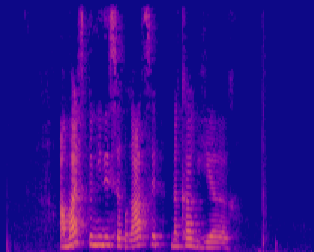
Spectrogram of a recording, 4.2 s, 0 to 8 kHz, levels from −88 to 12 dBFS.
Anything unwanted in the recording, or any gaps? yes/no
no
